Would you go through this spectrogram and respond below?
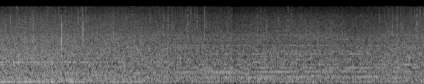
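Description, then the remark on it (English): Heavy rain pours down steadily, a dense, continuous hiss of drops drumming on surfaces, with no voices and no breaks for the whole stretch. “Seen it rain this hard in a long time.”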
